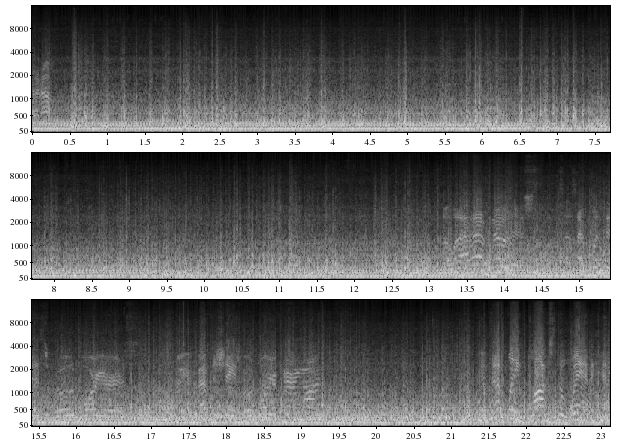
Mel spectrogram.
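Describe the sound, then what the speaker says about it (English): Wind buffets a rider on a moving motorcycle, a loud, continuous rushing roar with low engine rumble beneath it and irregular gusty thumps against the microphone throughout. "The wind hitting my chest"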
